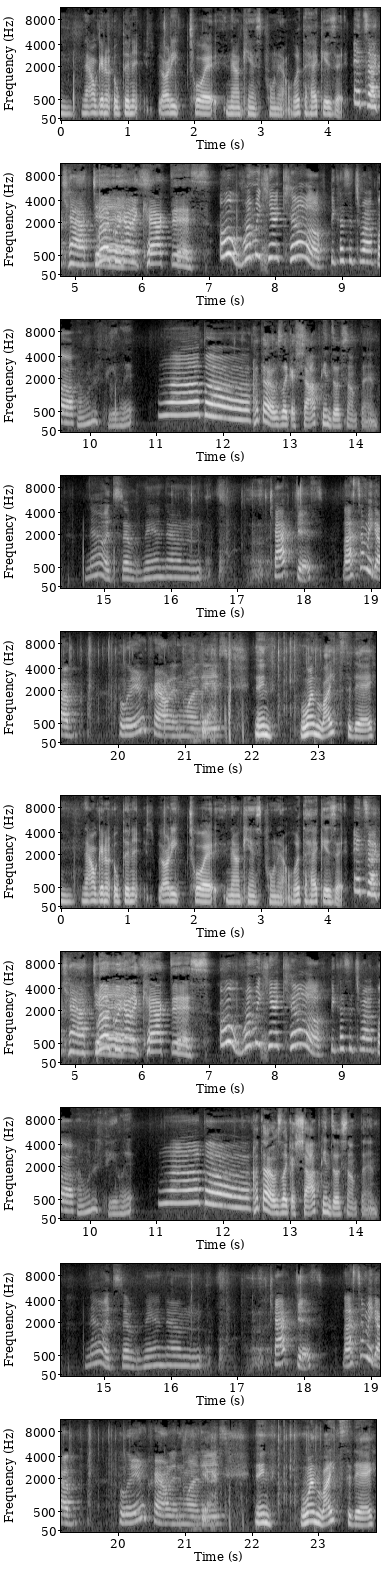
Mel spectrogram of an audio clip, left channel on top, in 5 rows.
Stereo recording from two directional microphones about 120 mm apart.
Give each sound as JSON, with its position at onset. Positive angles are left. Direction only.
{"t": 0.0, "sound": "a woman's voice", "side_deg": -20}
{"t": 4.4, "sound": "a woman's voice", "side_deg": 0}
{"t": 7.5, "sound": "a woman's voice", "side_deg": 5}
{"t": 9.8, "sound": "a woman's voice", "side_deg": -25}
{"t": 11.1, "sound": "a woman's voice", "side_deg": 0}
{"t": 12.4, "sound": "a woman's voice", "side_deg": -25}
{"t": 14.8, "sound": "a woman's voice", "side_deg": -5}
{"t": 17.6, "sound": "a woman's voice", "side_deg": -5}
{"t": 20.5, "sound": "speech", "side_deg": -20}
{"t": 21.8, "sound": "a sound", "side_deg": 45}
{"t": 22.4, "sound": "a sound", "side_deg": -15}
{"t": 22.9, "sound": "a woman's voice", "side_deg": 5}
